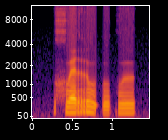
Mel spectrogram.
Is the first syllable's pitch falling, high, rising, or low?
high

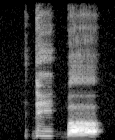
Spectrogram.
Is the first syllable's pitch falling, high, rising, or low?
high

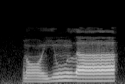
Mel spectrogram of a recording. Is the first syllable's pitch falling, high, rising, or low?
low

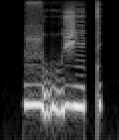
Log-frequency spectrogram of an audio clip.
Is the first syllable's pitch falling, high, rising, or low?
high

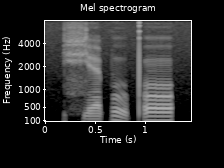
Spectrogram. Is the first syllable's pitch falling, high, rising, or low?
low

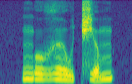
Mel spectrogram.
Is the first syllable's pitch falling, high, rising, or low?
low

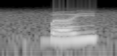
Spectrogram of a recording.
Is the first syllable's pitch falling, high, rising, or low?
rising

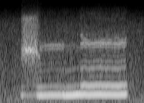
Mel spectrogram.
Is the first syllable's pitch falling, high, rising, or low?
high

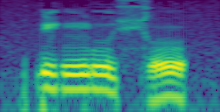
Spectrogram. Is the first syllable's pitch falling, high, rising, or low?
high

